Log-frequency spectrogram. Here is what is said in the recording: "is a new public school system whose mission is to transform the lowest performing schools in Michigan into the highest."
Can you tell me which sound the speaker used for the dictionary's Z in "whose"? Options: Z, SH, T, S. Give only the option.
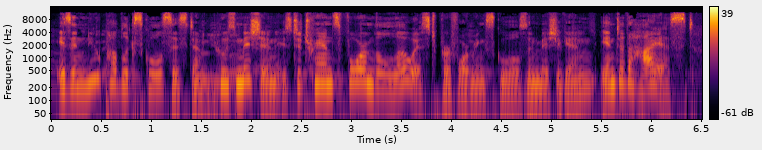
Z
